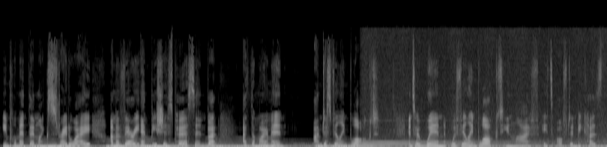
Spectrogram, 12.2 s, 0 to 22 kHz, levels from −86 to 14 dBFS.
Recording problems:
alarms or sirens; loud; throughout; 2 dB below the speech

